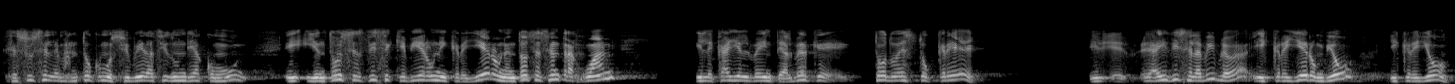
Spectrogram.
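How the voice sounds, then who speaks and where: Joking older Mexican pastor preaching. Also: male voice, high-pitched, a little slow, highs cut off. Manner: colloquial, joking, lively storytelling. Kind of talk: sermon. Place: church.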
